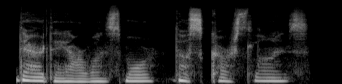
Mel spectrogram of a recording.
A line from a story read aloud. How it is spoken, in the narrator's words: said softly to herself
